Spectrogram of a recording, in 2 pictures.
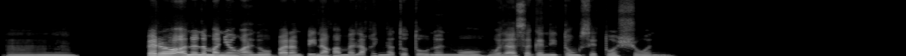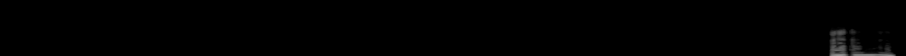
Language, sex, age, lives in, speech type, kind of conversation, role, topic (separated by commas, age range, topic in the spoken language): Filipino, female, 30-34, Philippines, conversation, podcast, host, Ano ang ginagawa mo kapag na-tag ka sa isang nakakahiya o hindi kanais-nais na post?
